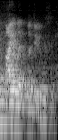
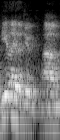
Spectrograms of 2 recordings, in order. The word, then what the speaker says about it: Viollet-le-Duc: Yeah, so it's spelled like Violet Leduc, but Viollet-le-Duc.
